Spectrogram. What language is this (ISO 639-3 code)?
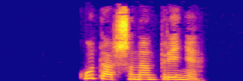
mrj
